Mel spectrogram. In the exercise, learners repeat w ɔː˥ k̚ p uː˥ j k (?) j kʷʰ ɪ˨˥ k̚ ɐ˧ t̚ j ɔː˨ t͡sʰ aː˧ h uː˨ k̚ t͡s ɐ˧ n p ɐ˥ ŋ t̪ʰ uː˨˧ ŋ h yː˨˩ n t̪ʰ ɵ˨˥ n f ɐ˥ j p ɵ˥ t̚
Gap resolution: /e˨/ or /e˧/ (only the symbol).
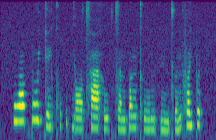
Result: e˨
